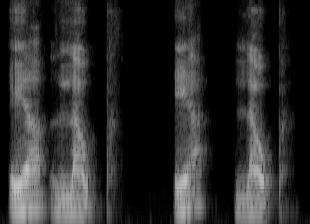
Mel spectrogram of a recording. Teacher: Entonces, a pesar que aquí vemos una B, vamos a hacer su contraparte, que es en la misma posición y misma forma de articulación. Lo que cambiamos es sonido vibrante y sonido no vibrante.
